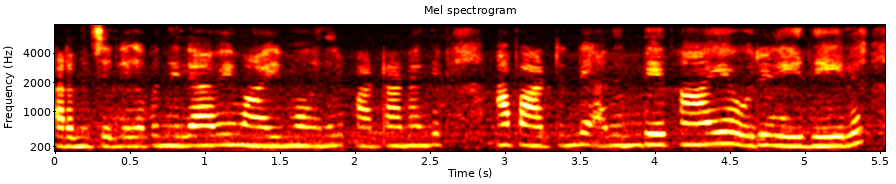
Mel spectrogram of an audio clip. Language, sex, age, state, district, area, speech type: Malayalam, female, 30-45, Kerala, Thiruvananthapuram, rural, spontaneous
